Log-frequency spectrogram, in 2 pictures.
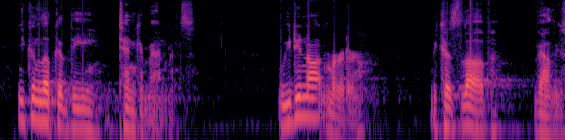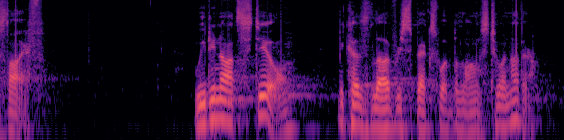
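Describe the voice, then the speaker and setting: Over audible room echo, a man talks with lively intonation. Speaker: preacher. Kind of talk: sermon. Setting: church. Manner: fast.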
